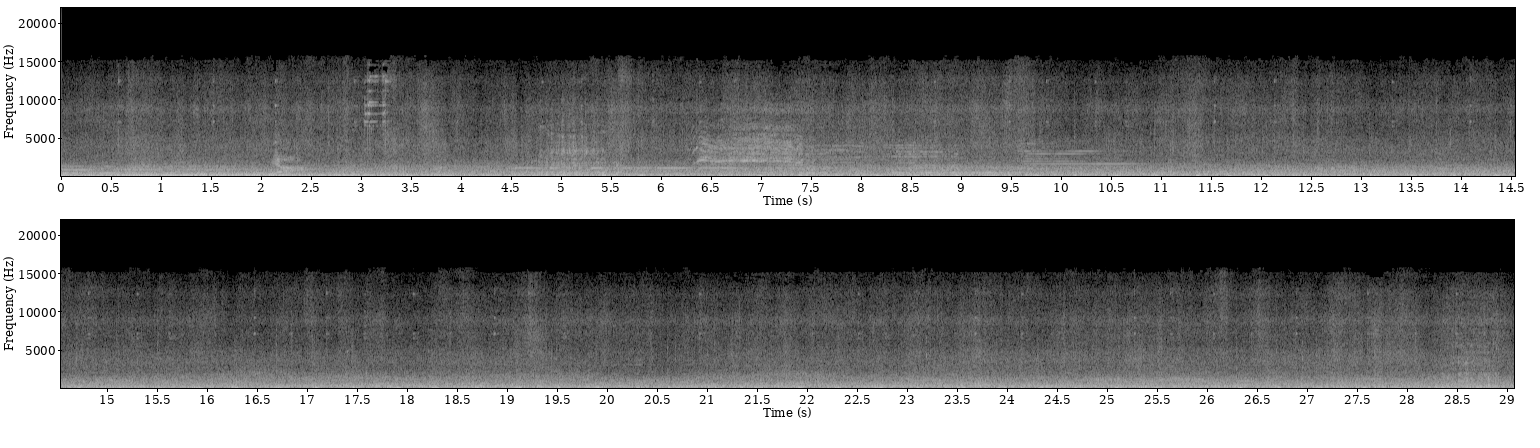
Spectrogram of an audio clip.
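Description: Horse hooves crunch steadily through deep snow.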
